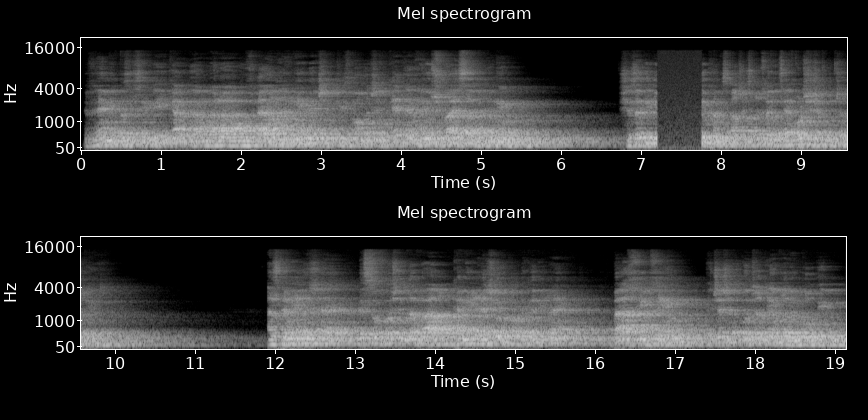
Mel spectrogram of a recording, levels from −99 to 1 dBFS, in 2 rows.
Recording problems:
room echo; strong; dies away in 2.7 s
off-mic speech; far
audio freezing; at 7 s for 0.5 s

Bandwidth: 14.5 kHz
